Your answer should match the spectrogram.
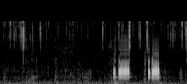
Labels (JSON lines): {"label": "biophony, knock croak", "recorder": "SoundTrap 300"}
